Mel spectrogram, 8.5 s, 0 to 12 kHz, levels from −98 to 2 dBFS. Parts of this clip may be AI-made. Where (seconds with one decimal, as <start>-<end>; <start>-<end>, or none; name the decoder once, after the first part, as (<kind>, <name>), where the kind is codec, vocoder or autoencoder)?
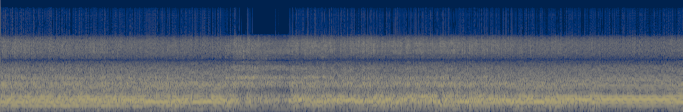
1.5-2.4 (vocoder, Vocos); 3.2-7.5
